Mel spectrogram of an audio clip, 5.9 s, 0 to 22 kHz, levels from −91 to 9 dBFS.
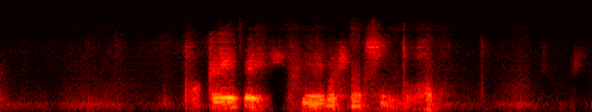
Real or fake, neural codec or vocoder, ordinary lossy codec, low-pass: fake; codec, 44.1 kHz, 0.9 kbps, DAC; Opus, 32 kbps; 19.8 kHz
